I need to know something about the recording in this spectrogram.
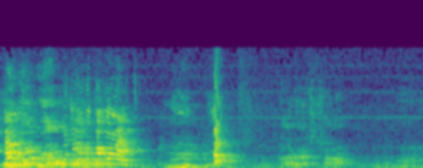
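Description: High-pitched wordless vocal cries: a long wavering one at the start, a shorter one about two seconds in, then fainter ones.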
